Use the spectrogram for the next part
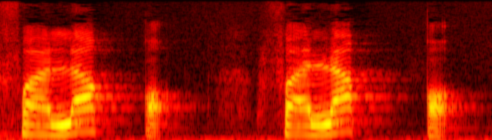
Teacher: Cara bacanya adalah dipantulkan, dan karena kubro, jadi pantulannya besar, falaqo, falaqo, seperti itu ya.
